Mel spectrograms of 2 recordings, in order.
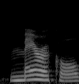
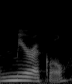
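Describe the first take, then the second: First: The first syllable rhymes with 'mare'. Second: The first syllable rhymes with 'mirror'. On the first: The speaker calls it wrong. "like mare, like Mary" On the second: The speaker calls it right. "instead of miracle"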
